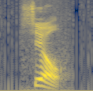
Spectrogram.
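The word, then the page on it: xiu: xiu4; tone 4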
